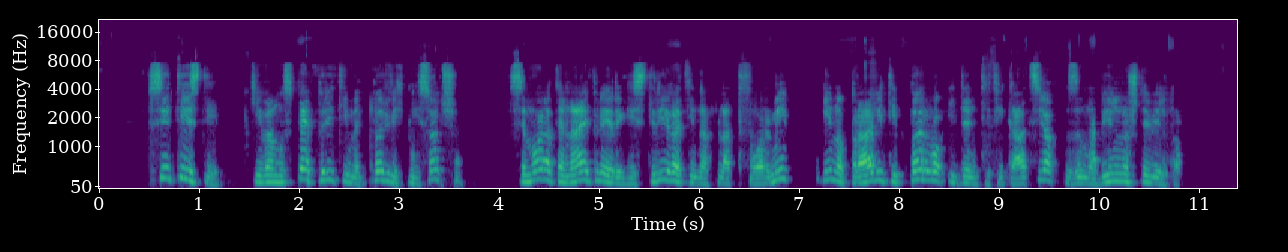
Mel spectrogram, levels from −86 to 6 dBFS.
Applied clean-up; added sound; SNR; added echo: neural mask model Resemble Enhance denoiser.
